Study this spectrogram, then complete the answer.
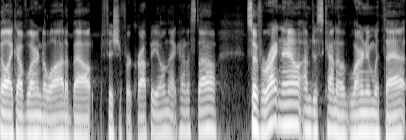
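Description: With a Southern US accent, a man talks at a fairly quick pace with ordinary pitch variation, recorded very cleanly against a silent background. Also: medium pitch for a man. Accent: US South. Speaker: collegiate angler. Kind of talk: casual chat.

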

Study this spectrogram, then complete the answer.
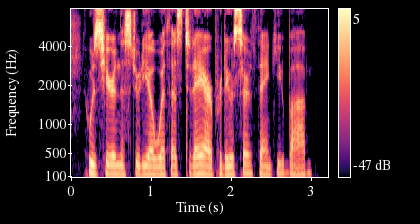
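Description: A woman is heard in a very clean recording with a silent background. The sound is dry and close with no echo. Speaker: podcast host and exit planning advisor. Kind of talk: casual chat. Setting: studio.

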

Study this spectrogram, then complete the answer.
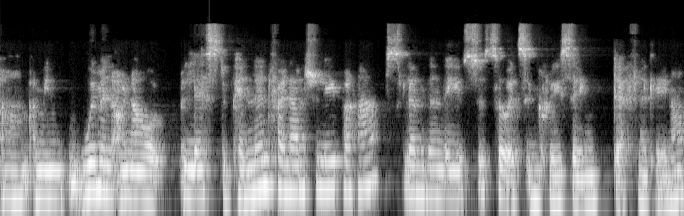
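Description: Here is a woman with an unremarkable speaking voice and a fairly low pitch. She keeps a moderate pace with hardly any pauses and ordinary pitch variation. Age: 50s. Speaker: mindset and success coach, podcast host. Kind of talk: casual interview chat. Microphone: not her usual mic, worse sound.

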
